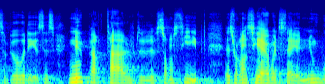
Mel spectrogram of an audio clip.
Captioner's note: speaking french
